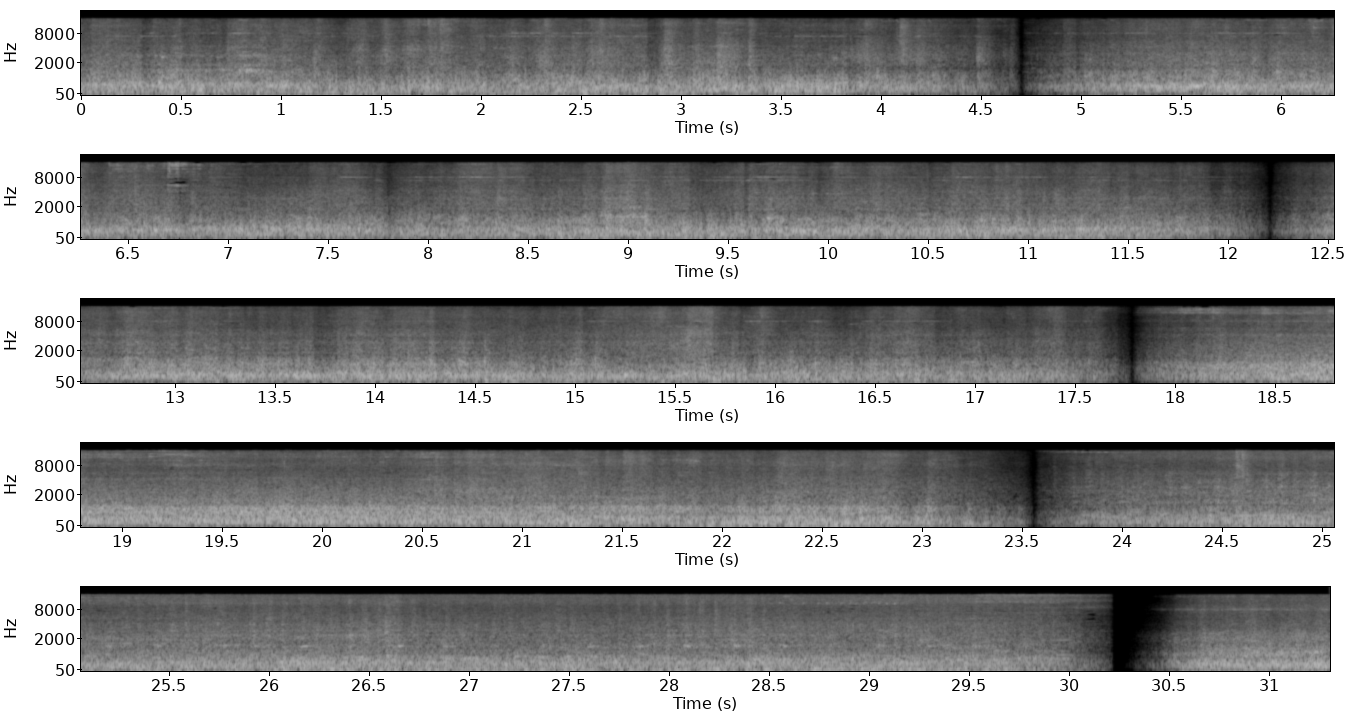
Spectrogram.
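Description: Passenger train running on the rails, heard from aboard: a steady rumble of wheels with clickety-clack over rail joints and some wheel squeal. The sound drops out briefly four times.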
